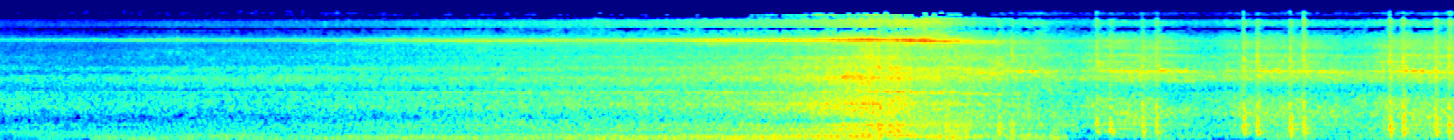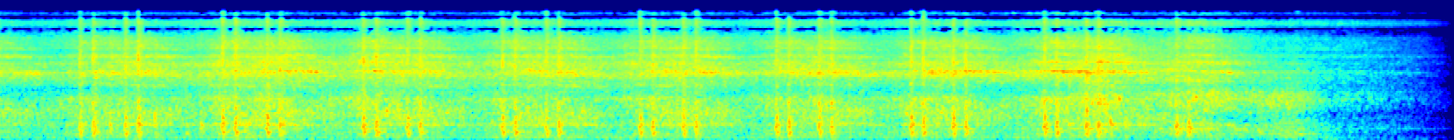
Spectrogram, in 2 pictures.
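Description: SRT Qishuyan (QSY) diesel-electric locomotive approaching with a passenger express. The engine sound builds to a peak as it passes about nine seconds in. The coaches then roll by with a regular clickety-clack of wheels over the rail joints, fading near the end.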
